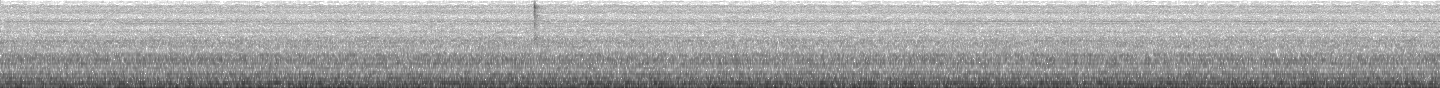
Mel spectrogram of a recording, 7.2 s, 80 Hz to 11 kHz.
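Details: Gas furnace on a 16°F no-heat call, W jumped back with a limit switch fault found, limit temporarily bypassed for testing: steady low roar with even airflow hiss, no surging, cycling or rattles; furnace running normally.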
